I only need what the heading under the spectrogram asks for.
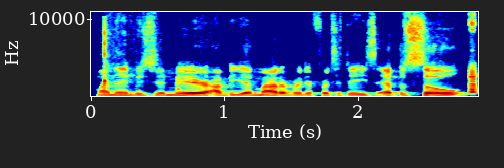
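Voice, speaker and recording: A man's voice: medium pitch, fast, mellow, a little hiss or hum. A young man moderating a casual panel chat in a joking, blunt and profane way. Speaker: moderator of a discussion show.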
